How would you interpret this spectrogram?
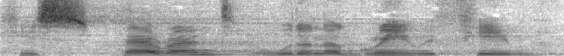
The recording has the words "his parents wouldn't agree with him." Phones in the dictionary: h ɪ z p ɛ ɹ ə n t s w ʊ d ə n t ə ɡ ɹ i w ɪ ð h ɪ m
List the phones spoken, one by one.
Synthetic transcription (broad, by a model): h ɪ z p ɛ ɹ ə n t w ʊ d ə n t ə ɡ ɹ i w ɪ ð h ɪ m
